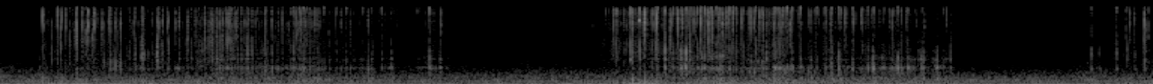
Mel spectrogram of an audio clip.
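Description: A stone-chip covered box clutch is held on end while long nails scratch across its glued pebble surface. Two long bursts of bright, gritty scraping are separated by a quieter pause, then a brief final scratch follows, all over a low steady hum.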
